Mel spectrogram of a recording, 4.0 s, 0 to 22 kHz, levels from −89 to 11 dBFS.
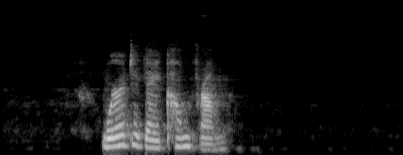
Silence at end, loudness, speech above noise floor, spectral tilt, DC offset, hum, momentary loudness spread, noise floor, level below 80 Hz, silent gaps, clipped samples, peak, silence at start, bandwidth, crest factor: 1.8 s; -18 LUFS; 66 dB; -7.5 dB/octave; under 0.1%; none; 5 LU; -83 dBFS; -68 dBFS; none; under 0.1%; -4 dBFS; 1 s; 6 kHz; 18 dB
